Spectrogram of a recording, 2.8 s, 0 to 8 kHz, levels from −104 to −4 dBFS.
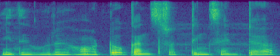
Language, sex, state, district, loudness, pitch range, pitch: Tamil, female, Tamil Nadu, Nilgiris, -18 LUFS, 215-230 Hz, 225 Hz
